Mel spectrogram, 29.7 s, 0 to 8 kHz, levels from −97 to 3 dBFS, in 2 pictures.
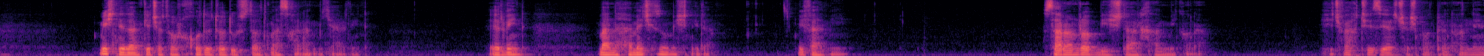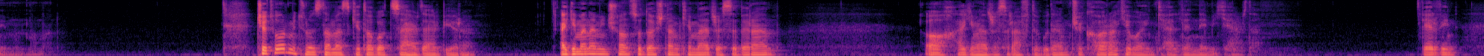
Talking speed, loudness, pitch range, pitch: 115 wpm, -32 LUFS, 90-105 Hz, 95 Hz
